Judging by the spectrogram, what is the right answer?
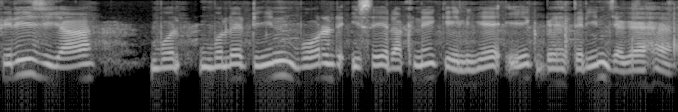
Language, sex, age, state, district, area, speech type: Urdu, female, 60+, Bihar, Supaul, rural, read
